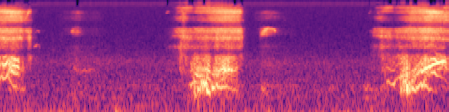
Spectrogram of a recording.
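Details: Dozing Jack Russell Terrier snoring steadily, rough wheezy inhalations about every three seconds with small snuffles and soft whistles in between, in a quiet indoor setting.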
